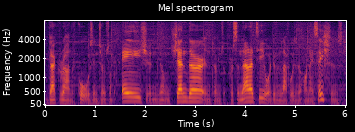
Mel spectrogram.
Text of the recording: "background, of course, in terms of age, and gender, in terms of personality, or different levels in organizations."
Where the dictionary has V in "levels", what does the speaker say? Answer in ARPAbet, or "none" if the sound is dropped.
W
